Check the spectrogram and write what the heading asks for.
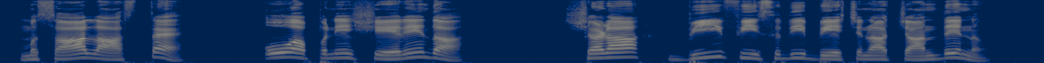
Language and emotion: Dogri, neutral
